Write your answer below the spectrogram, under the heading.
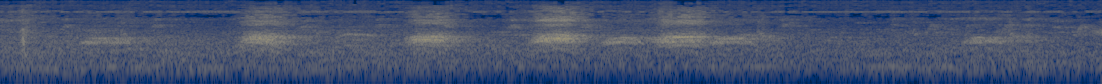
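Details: Crow preparing to nest, with irregular rough caws. Two soft ones lead into four louder, closely bunched calls, then a distant faint caw at the end.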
